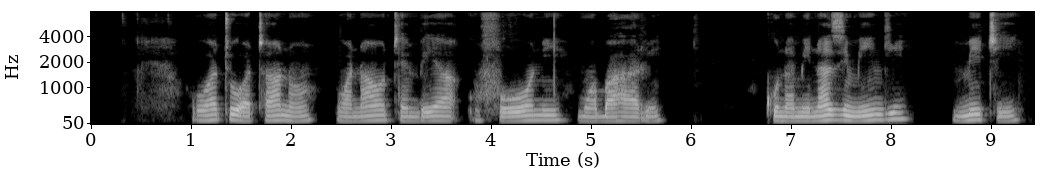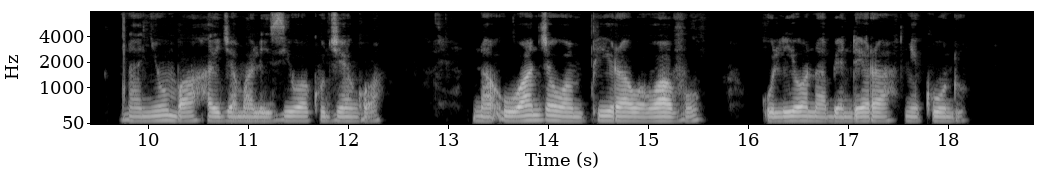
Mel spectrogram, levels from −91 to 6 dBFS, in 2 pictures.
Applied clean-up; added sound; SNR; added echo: none; none; none; none.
